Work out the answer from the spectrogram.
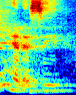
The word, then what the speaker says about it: Hennessy: Irish origins it's named after the arena Richard Hennessy and that's how we got its name now careful pronunciation 10 Nancy and Nancy Hennessy Hennessy Hennessy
